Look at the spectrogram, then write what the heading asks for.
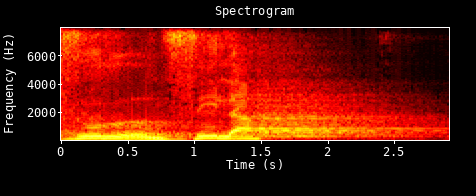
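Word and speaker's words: ذال: পরেরটা হলো নরম হ্যাঁ চার আলিফ পরিমাণ টান জাল নরম কিভাবে উচ্চারণ করতে বলছিলাম সামনে জিহ্বার আগা সামনের উপরে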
